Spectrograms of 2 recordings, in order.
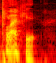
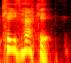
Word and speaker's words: placket: Is it a plaque or is it a placket? – I think placket. – Placket? Okay. As in, plaque. – Is it right to rhyme with Keith Hackett? – Keith Hackett. – That's right, okay.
